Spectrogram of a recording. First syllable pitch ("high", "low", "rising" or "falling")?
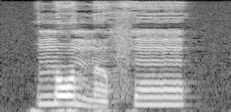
high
